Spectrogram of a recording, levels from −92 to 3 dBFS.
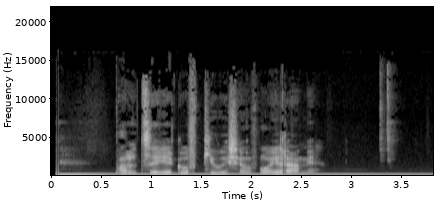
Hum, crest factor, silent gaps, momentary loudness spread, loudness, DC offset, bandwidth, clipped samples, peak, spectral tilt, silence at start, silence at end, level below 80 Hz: none; 20 dB; none; 16 LU; -28 LUFS; under 0.1%; 15 kHz; under 0.1%; -8 dBFS; -3 dB/octave; 0.05 s; 0 s; -34 dBFS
